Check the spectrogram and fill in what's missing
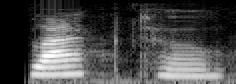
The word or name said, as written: lacto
